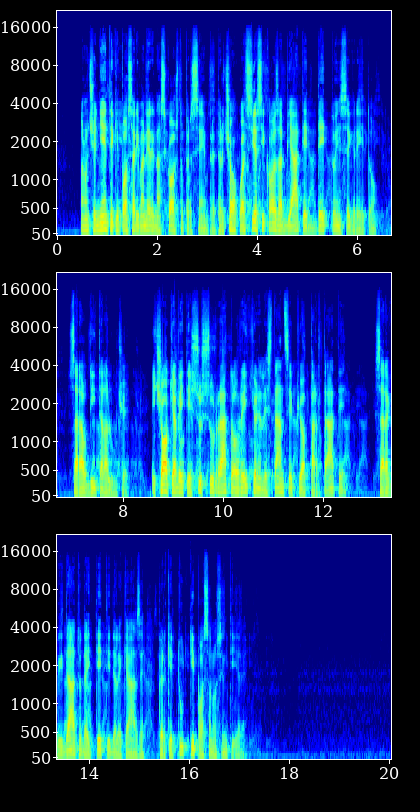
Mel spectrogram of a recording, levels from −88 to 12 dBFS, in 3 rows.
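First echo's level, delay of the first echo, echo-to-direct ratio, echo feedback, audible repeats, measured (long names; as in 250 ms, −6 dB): −23.0 dB, 341 ms, −22.0 dB, 41%, 2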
